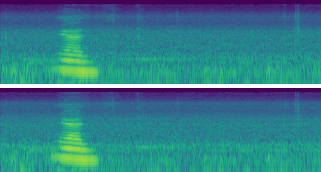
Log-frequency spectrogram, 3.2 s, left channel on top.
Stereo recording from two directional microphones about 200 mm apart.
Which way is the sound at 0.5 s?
35° right (ahead or behind).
